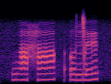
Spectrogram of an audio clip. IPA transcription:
w ɑ h ɑ | ʔ o ŋ͡ǀ ø

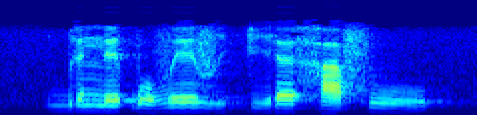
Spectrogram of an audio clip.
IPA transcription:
ɡ͡b ɪ˦ n e˦ ɓ o˨ β eː˦ v i˨ k i˨ ɾ ɛ˨ h a˨ f uː˦˨

